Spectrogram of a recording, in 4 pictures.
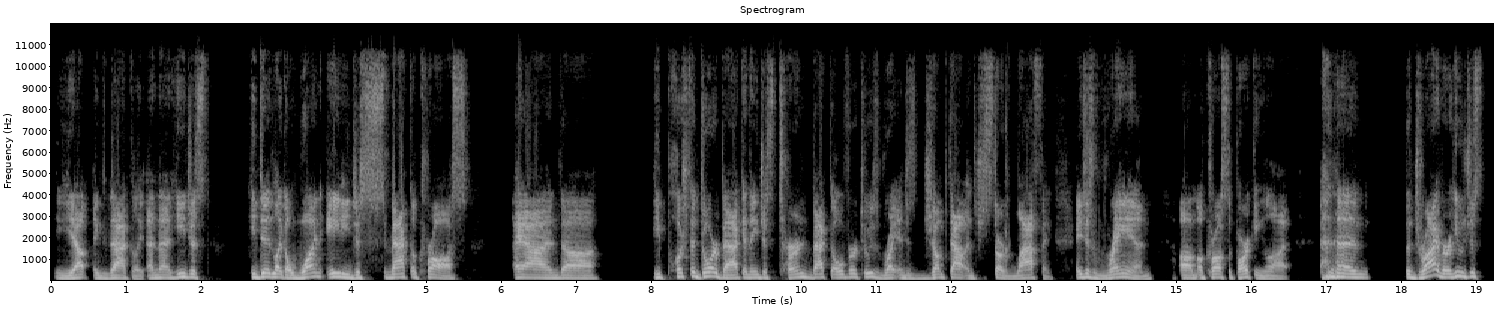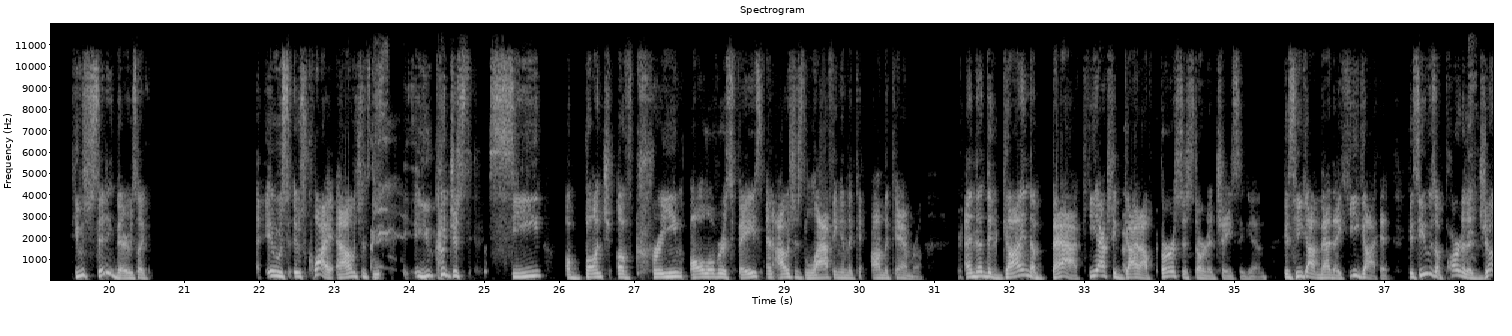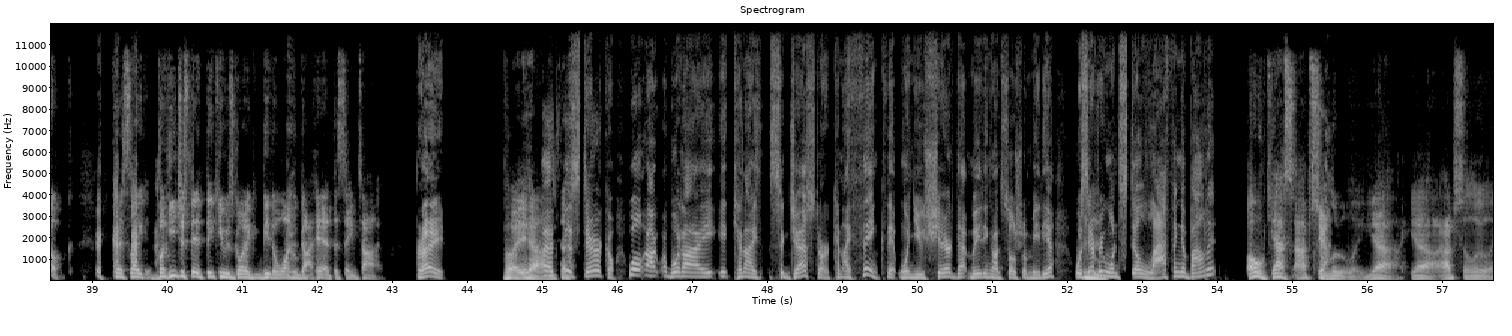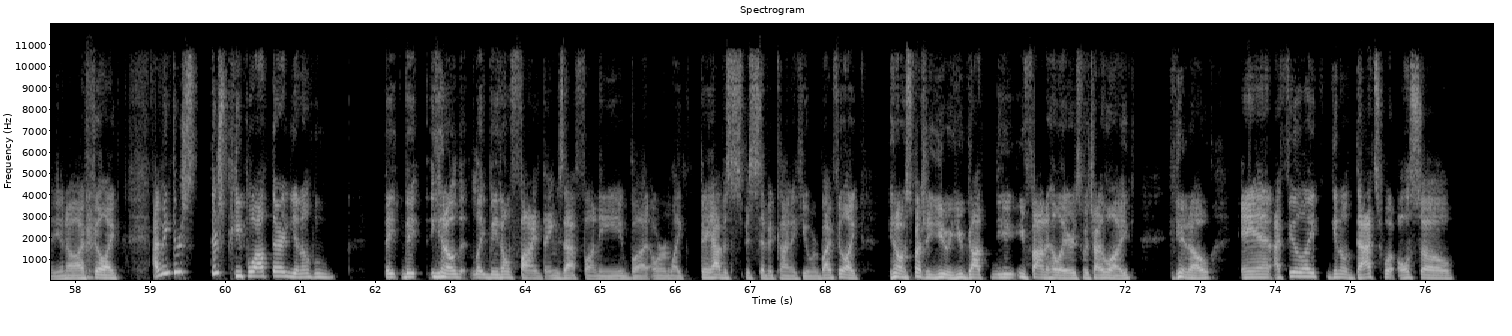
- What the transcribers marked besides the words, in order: laughing while speaking: "And then"; laugh; chuckle; chuckle; laugh; chuckle; tapping; chuckle; chuckle; laughing while speaking: "you know"; laughing while speaking: "you know"
- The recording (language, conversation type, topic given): English, unstructured, How do shared memories bring people closer together?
